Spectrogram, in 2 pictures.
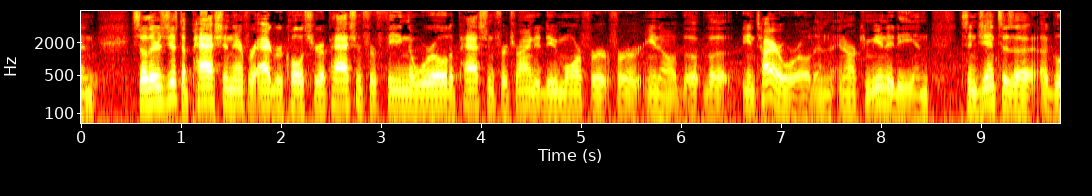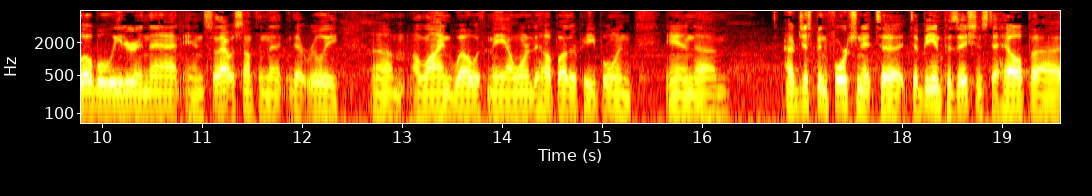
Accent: Danville, Indiana, United States; I'm from Danville, Indiana

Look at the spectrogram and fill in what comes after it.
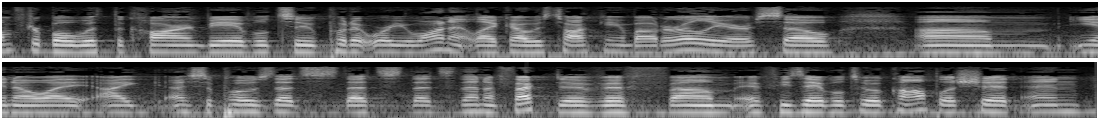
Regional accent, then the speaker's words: Illinois, United States; I grew up in Illinois, not very far from here, so I know a lot of corn grows.

